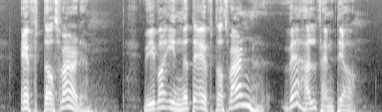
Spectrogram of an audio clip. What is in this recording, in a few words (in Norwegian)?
"eftasvaeL", Numedalsmål; Måltid litt utpå ettermiddagen (kl. 16 -17)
